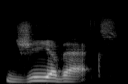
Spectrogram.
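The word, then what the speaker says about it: g(x): this this G parenthesis X close parenthesis is pronounced G of X and if I said let's look what G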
